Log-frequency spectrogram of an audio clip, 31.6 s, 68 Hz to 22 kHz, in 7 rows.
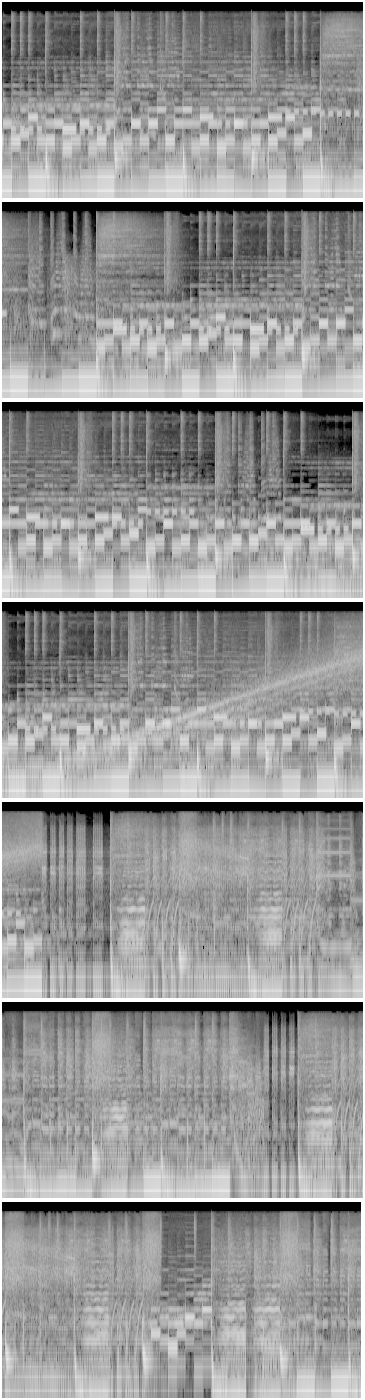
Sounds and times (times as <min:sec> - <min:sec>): Dubstep: 0:00.0 - 0:31.5.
